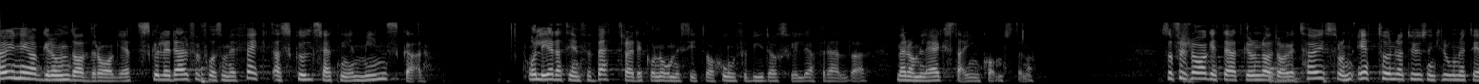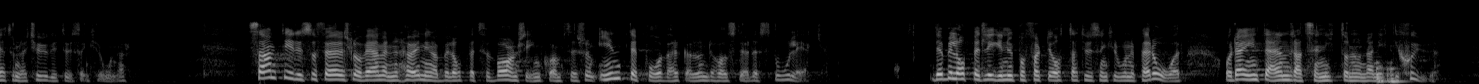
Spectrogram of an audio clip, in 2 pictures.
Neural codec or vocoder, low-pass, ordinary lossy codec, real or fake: none; 7.2 kHz; Opus, 64 kbps; real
